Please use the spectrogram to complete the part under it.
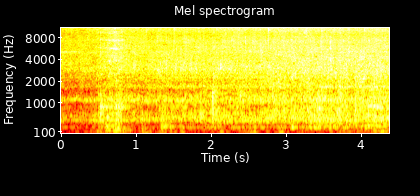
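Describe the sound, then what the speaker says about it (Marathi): Masala paste with tomato sautés in a pan while making dum biryani, a soft, continuous sizzle under occasional stirring knocks and scrapes, close and fairly quiet, with no voices. "ही पेस्ट टाकून परतून घेऊ"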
